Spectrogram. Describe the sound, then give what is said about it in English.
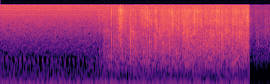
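A low steady hum gives way to a burst of audience clapping at a church, a dense crackly patter of many hands that holds at an even level for about three seconds before cutting off abruptly. “And even though, stop clapping, let me give it to you.”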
